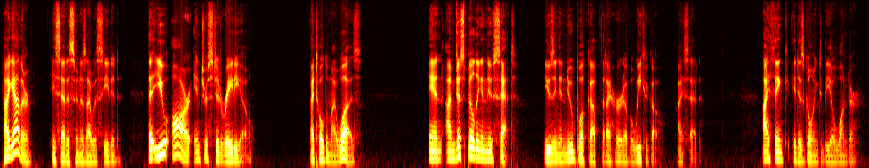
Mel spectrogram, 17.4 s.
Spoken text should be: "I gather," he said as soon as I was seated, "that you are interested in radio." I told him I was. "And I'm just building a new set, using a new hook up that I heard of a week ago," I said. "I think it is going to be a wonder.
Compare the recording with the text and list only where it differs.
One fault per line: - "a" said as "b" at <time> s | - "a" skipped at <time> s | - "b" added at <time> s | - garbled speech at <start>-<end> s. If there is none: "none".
- "in" skipped at 4.4 s
- "hook" said as "book" at 11.5 s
